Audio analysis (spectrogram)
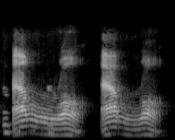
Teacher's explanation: Ro-nya jangan sampai banyak terjadi getaran.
